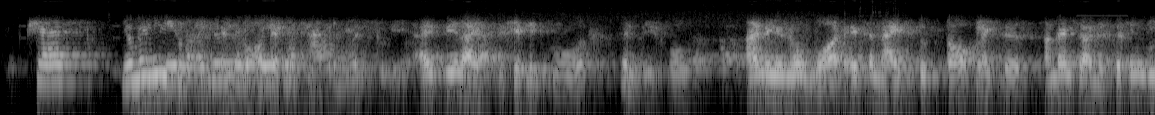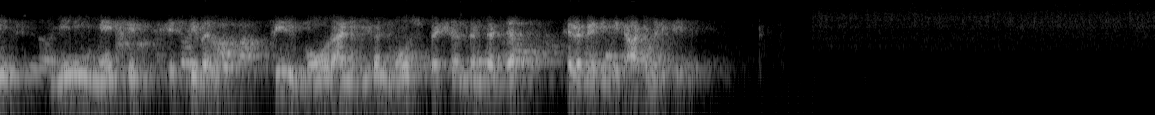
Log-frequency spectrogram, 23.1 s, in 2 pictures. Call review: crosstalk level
present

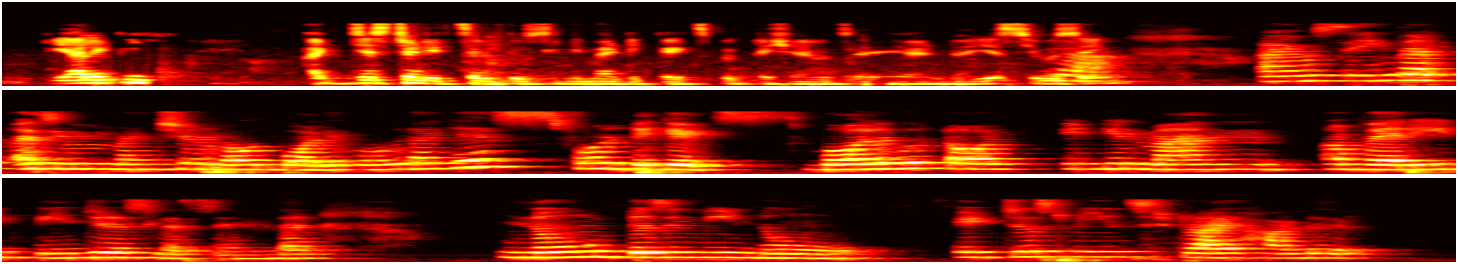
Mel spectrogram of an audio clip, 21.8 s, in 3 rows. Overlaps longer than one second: none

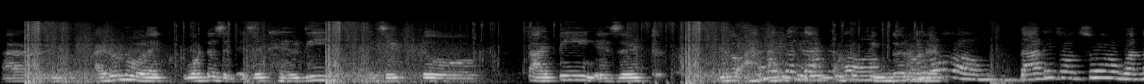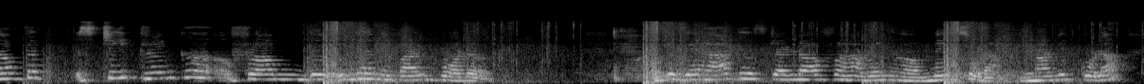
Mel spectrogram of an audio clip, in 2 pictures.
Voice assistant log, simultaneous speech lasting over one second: present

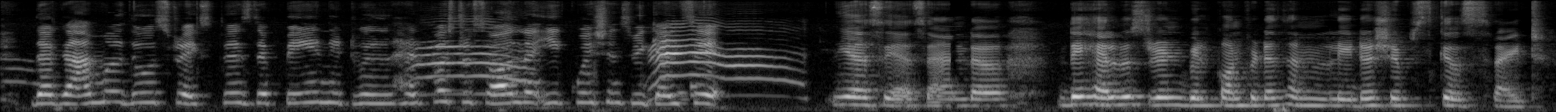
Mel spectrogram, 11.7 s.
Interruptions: none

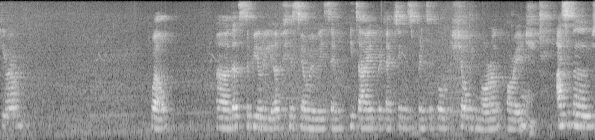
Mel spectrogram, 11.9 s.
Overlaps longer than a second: none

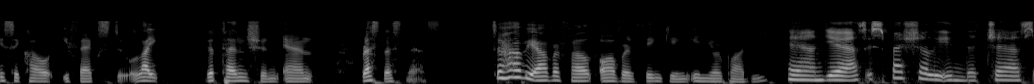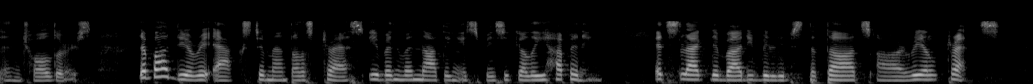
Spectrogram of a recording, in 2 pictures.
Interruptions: none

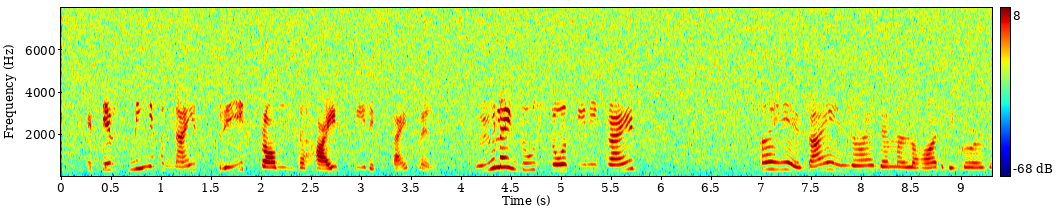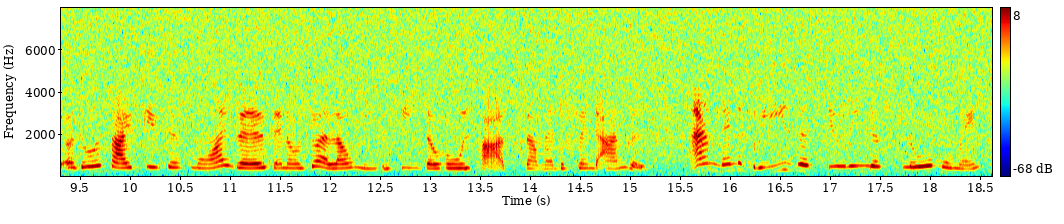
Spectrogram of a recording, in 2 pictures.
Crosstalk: none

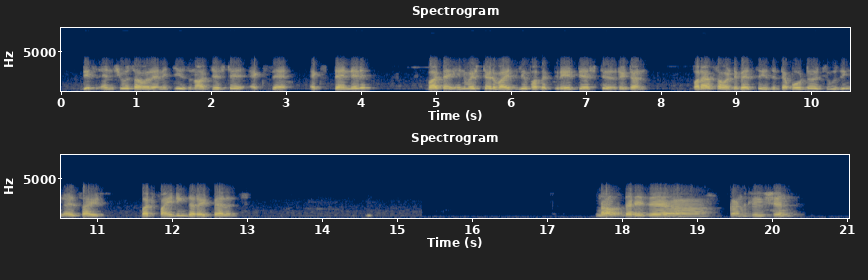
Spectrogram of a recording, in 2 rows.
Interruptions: none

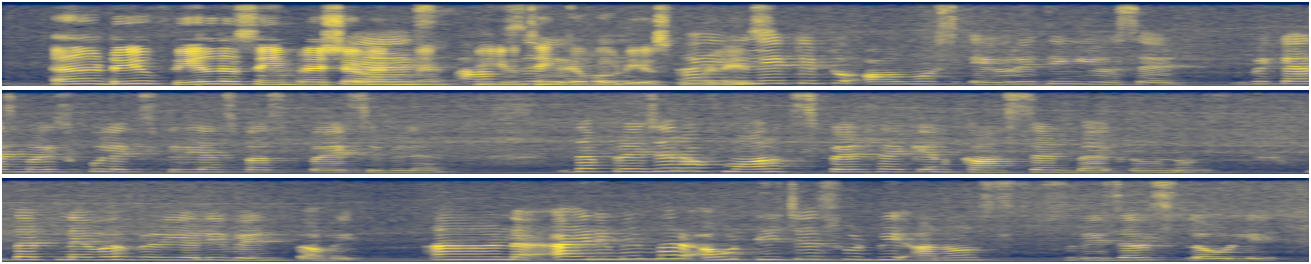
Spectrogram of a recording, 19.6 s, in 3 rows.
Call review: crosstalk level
present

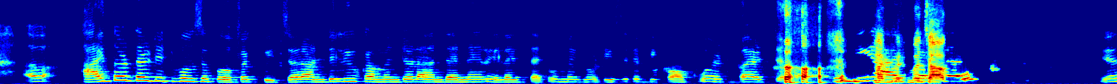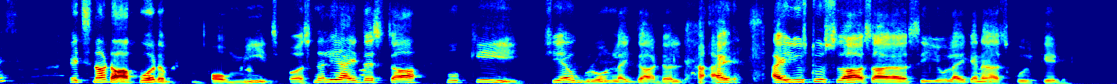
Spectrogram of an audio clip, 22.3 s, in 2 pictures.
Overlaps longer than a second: present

